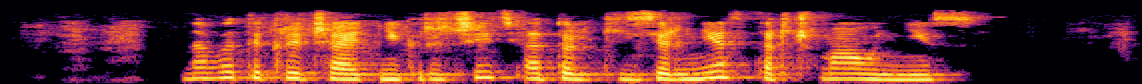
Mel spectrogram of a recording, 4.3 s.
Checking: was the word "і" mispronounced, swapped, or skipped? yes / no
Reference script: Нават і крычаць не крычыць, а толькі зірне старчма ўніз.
no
